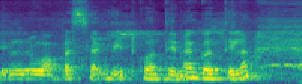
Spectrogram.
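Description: A woman talking, in continuous speech.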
